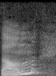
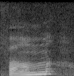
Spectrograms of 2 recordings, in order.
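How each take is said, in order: First: The word begins with a soft th sound. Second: The word begins with an f sound. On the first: "the sound, as in the word thumb" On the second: "gets mispronounced as an F"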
